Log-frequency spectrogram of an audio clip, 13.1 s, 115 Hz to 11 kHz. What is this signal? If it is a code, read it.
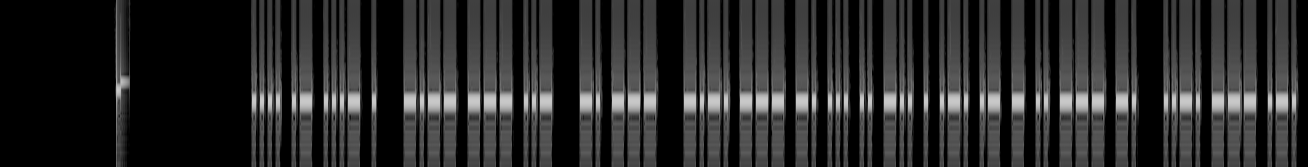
Morse code, heard as a keyed tone, about 30 wpm, 700 Hz. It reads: HAVE YOU NO CONSIDERATION FOR
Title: Sentences from Top 1500 Words 30wpm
